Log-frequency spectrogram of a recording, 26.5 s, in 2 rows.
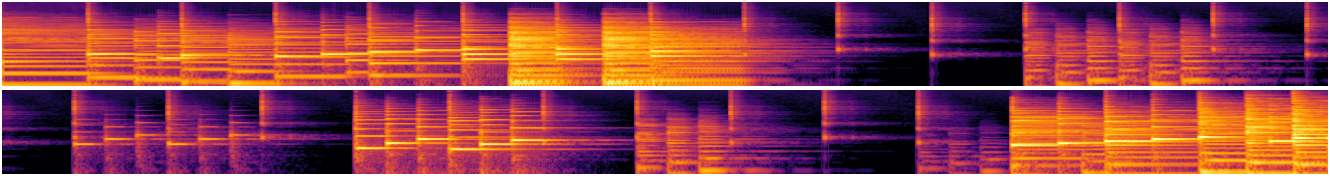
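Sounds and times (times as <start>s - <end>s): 
solo piano: 0.0s - 7.8s, 10.5s - 12.2s, 14.0s - 15.9s, 16.8s - 20.8s, 23.4s - 26.5s.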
